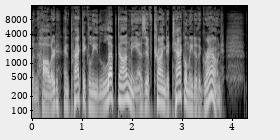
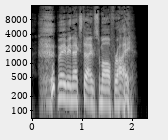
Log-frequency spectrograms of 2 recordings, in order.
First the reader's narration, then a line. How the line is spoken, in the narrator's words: I laughed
